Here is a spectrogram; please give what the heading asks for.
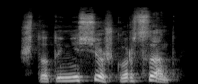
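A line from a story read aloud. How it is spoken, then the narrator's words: Indignant exclamation. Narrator (Russian): возмущенно воскликнул майор Прошин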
